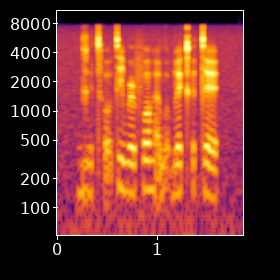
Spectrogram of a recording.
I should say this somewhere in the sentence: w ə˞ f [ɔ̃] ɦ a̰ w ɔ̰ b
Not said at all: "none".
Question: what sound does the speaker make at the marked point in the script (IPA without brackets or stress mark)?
ɔ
